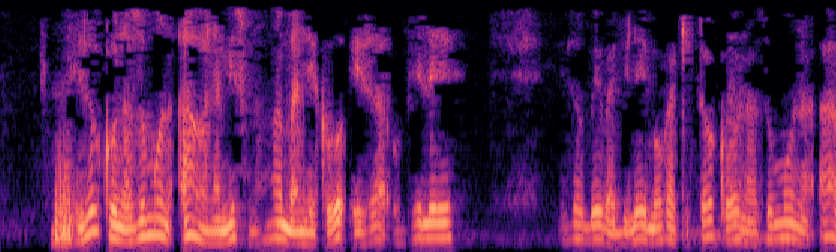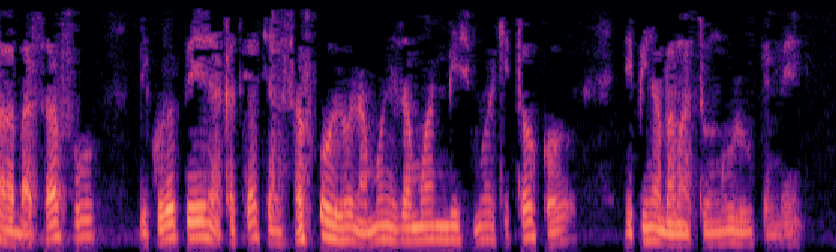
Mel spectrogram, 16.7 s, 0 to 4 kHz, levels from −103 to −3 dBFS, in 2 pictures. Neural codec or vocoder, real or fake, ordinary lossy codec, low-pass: none; real; MP3, 16 kbps; 3.6 kHz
